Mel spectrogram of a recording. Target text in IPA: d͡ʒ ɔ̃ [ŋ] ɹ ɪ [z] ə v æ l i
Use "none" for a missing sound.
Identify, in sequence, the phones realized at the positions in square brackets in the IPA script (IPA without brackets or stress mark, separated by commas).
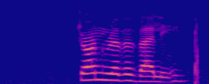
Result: n, v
